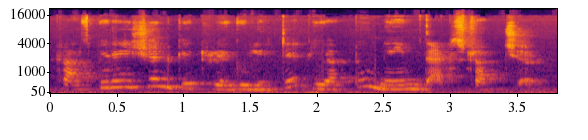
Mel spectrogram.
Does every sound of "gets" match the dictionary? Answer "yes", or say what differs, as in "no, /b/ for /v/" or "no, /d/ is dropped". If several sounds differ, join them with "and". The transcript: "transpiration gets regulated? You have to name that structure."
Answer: no, /s/ is dropped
